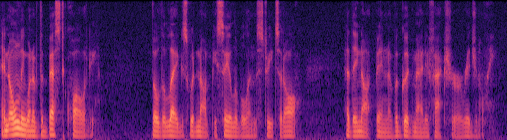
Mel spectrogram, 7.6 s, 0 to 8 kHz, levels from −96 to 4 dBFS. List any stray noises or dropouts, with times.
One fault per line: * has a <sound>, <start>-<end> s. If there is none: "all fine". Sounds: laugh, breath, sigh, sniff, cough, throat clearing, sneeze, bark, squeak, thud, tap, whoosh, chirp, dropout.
all fine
